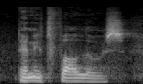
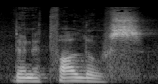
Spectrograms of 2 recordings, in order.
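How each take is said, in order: Both takes have the same delivery.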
